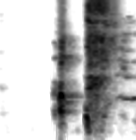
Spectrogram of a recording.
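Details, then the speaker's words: Two quick sneezes in a row from a woman: a short inward catch, then a sharp explosive burst of air. "that's how she sneezes yeah I'm where to sneeze her so we can probably try excuse me I think I'm I'm sick of a little sick"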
